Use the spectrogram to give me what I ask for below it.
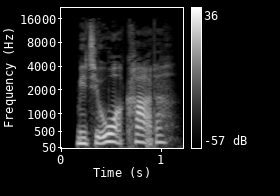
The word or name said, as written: meteorkrater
